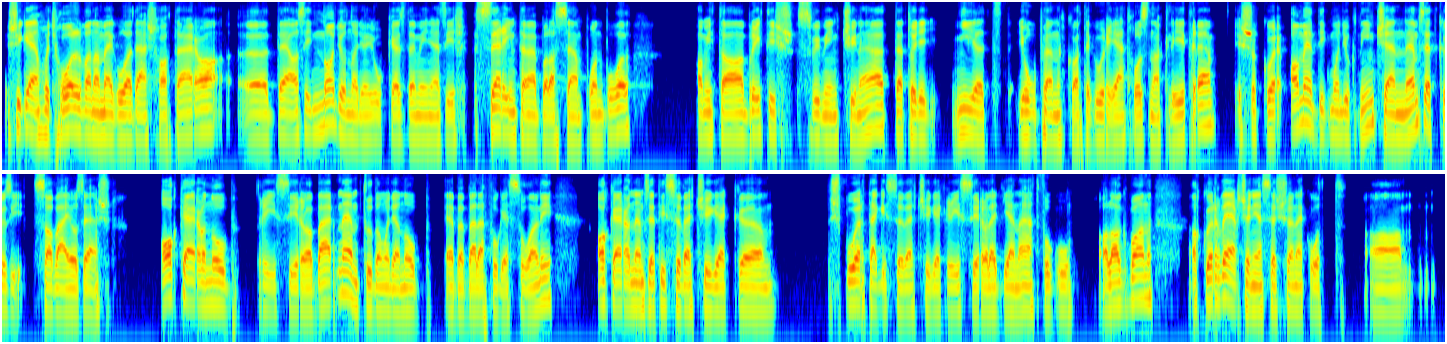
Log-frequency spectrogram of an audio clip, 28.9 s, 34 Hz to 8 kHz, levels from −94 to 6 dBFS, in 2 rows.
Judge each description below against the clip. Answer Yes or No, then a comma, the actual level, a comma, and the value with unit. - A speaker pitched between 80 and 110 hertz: Yes, low, 105 Hz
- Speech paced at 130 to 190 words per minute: Yes, average, 140 wpm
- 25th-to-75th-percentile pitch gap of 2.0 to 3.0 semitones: Yes, narrow, 2.6 semitones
